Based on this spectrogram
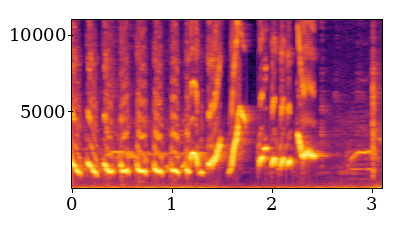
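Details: Fast, energetic fighting song from a three-season white-rumped shama: a rapid run of rich looping whistled notes about six per second, climbing into sharp upswept calls before trailing off into a soft drawn-out whistle.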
